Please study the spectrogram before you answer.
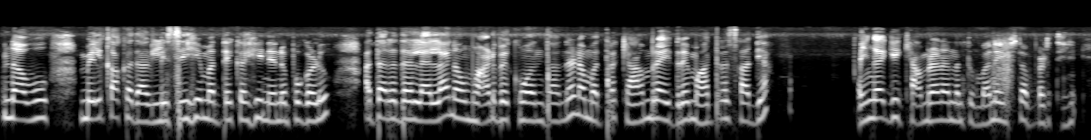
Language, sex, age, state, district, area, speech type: Kannada, female, 18-30, Karnataka, Tumkur, rural, spontaneous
